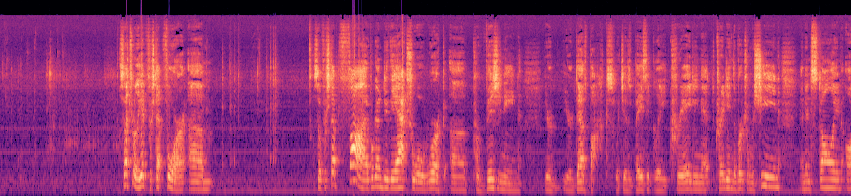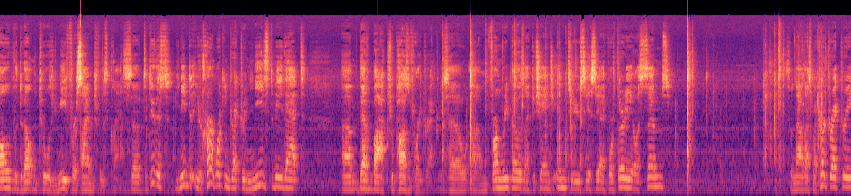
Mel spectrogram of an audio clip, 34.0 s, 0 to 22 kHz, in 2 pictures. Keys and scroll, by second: 26.0-26.5 typing, 27.8-29.0 typing, 32.2-34.0 typing.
